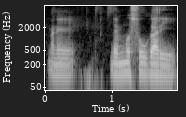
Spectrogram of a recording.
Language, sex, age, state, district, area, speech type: Bodo, male, 45-60, Assam, Kokrajhar, urban, spontaneous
